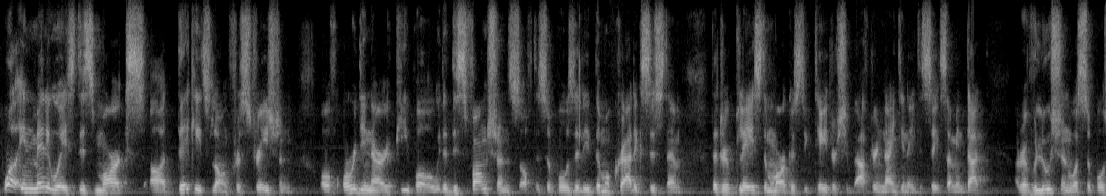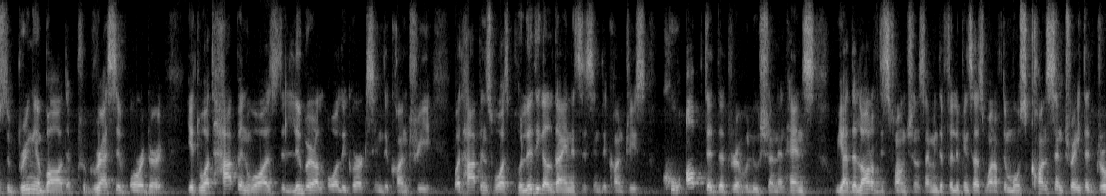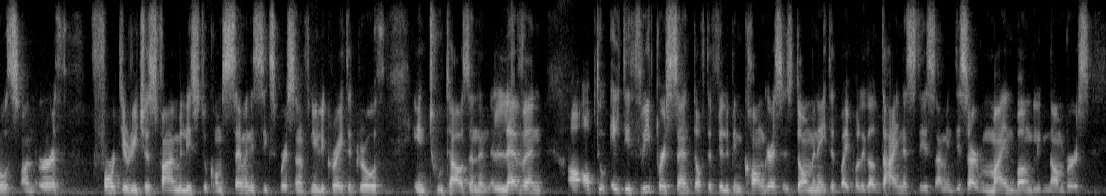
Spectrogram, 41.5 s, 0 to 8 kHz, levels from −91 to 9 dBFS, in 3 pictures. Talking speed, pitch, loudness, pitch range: 165 wpm, 120 Hz, -25 LUFS, 115-135 Hz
